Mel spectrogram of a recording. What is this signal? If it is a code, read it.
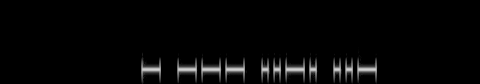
Morse code, heard as a keyed tone, about 20 wpm, 700 Hz. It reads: TOFU
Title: Difficult Words with Hints - 20wpm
